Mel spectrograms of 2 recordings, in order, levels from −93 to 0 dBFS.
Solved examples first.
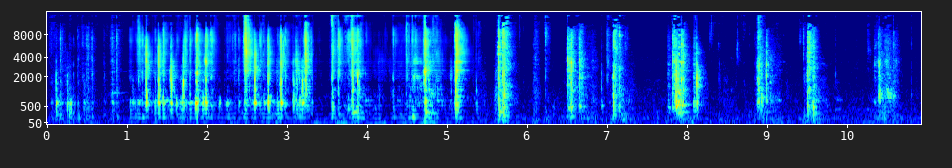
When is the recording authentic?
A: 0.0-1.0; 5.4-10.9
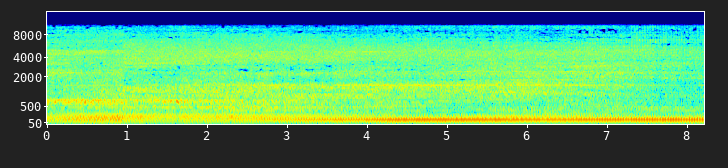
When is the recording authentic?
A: 0.0-8.2

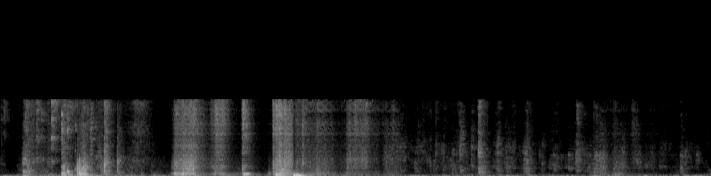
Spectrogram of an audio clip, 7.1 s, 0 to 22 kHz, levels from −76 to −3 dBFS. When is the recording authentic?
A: 0.0-1.7; 4.0-6.0; 6.6-7.1

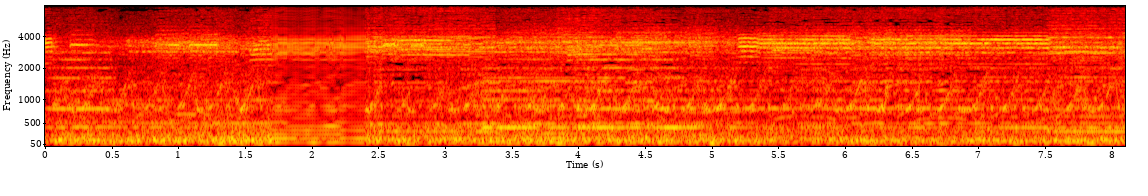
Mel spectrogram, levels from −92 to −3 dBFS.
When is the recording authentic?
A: 0.0-1.7; 2.4-8.1

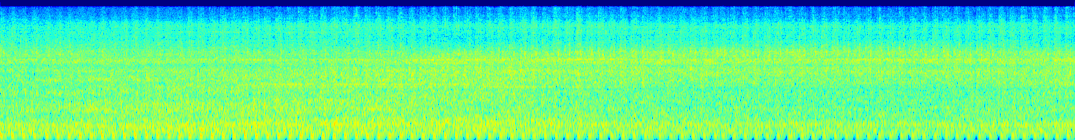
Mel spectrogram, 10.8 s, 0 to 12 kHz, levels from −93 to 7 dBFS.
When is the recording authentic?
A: 0.0-0.4; 1.8-6.5; 7.2-10.8

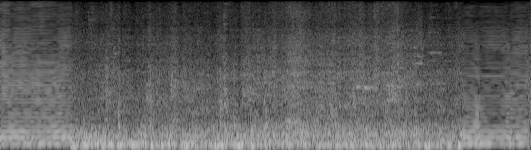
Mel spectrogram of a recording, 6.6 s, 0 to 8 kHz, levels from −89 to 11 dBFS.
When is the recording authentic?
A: 0.9-5.8

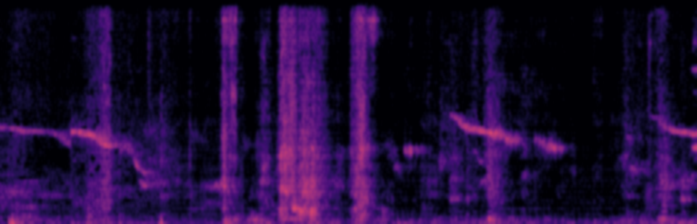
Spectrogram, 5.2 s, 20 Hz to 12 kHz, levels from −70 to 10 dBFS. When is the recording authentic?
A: 0.0-1.3; 3.3-3.7; 4.7-5.2

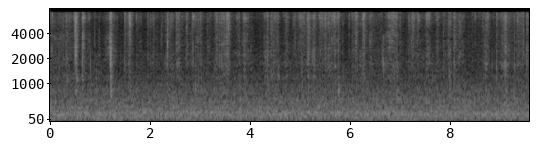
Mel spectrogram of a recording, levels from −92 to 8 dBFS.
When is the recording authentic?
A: 5.1-7.5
